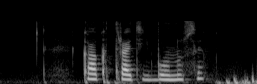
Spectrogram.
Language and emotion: Russian, neutral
